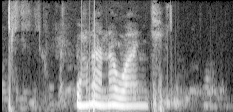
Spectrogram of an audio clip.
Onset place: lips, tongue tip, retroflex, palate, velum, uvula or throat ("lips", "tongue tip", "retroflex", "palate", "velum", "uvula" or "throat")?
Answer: lips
